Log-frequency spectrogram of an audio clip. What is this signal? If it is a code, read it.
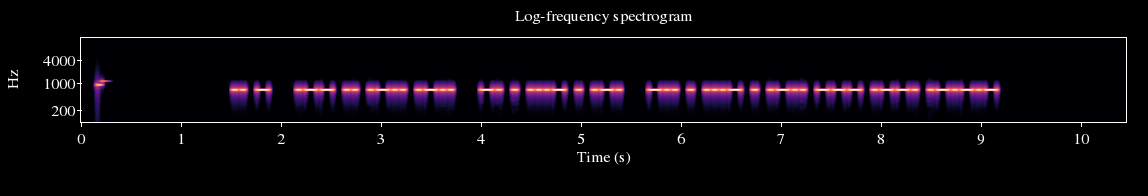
Morse code, heard as a keyed tone, about 32 wpm, 700 Hz. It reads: IT WILL NEVER DEVELOP.
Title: Sentences from Top 1000 Words - Review Part 2 - 30wpm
